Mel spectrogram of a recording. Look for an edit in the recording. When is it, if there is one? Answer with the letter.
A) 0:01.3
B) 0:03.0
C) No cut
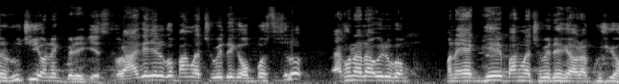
C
